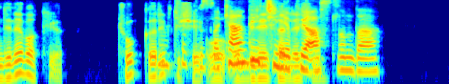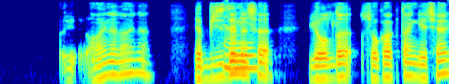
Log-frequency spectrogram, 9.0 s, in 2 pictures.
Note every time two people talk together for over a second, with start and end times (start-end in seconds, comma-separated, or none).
1.6-3.2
